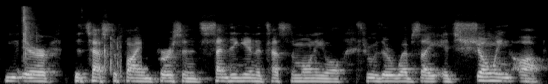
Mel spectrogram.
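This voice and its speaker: A man's voice: on the high side, little pitch movement, moderate pace, muffled recording. A man, a film director, speaking earnestly and emphatically on a festival Q&A panel.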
